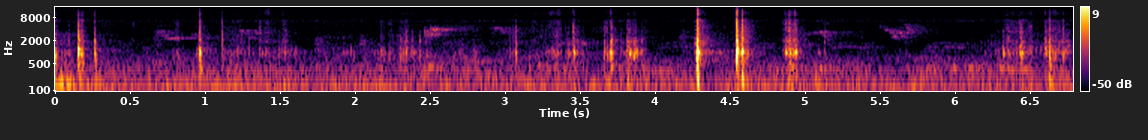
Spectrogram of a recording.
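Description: Hard plastic toy car body and chassis clicking and tapping as the freshly snapped-together car is handled: a few sharp clicks, loudest a quick run of three a little past the middle.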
